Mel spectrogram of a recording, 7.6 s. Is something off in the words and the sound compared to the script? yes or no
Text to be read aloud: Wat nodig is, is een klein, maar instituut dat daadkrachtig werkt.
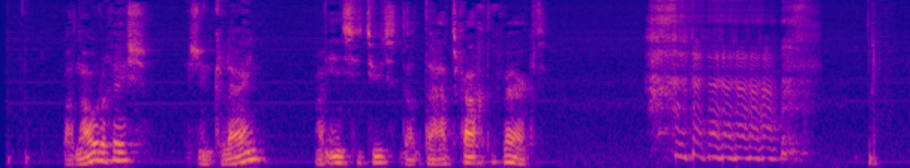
yes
